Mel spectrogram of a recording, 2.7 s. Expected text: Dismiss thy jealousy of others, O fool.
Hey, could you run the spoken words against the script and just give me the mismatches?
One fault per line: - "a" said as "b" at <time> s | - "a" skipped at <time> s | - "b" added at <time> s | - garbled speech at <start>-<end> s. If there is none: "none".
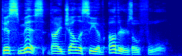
none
